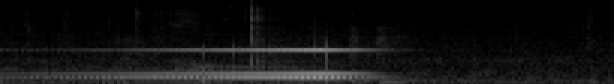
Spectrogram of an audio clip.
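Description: A sustained ringing tone of several steady pitches swells louder for about two seconds and then fades out, with a couple of faint clicks at its peak.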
